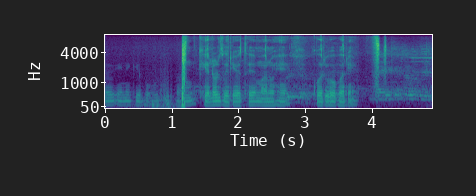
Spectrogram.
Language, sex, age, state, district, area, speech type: Assamese, male, 18-30, Assam, Barpeta, rural, spontaneous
